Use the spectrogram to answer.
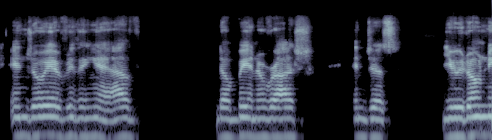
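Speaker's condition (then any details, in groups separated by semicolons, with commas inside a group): Toxic leukoencephalopathy, locked-in syndrome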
